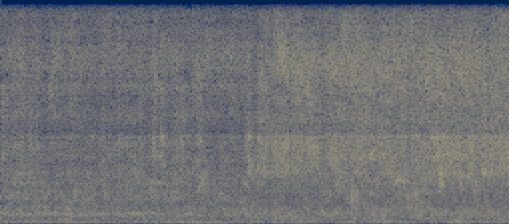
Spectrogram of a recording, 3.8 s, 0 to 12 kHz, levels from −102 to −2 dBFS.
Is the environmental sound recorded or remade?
remade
